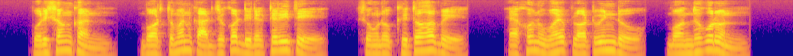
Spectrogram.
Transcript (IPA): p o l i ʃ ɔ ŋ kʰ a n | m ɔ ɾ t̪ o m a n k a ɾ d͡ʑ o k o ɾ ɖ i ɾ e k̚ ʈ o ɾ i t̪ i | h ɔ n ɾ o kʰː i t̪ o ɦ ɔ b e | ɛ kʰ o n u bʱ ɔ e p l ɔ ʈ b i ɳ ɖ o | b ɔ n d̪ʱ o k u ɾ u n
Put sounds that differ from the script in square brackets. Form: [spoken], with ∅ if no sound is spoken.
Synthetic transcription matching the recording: p o [ɾ] i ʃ ɔ ŋ kʰ a n | [b] ɔ ɾ t̪ o m a n k a ɾ d͡ʑ o k o ɾ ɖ i ɾ e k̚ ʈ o ɾ i t̪ [e] | [ʃ] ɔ [ŋ] ɾ o kʰː i t̪ o ɦ ɔ b e | ɛ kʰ o n u bʱ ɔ e p l ɔ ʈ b i ɳ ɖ o | b ɔ n d̪ʱ o k [o] ɾ u n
